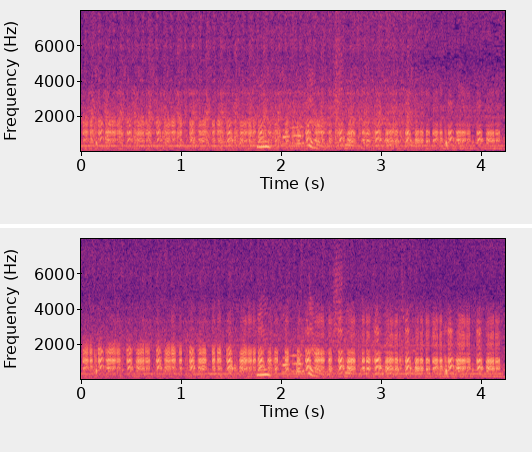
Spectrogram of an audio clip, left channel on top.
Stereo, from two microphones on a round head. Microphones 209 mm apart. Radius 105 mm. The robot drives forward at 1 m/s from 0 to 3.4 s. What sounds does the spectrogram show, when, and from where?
0.0 s an insect: 30° right (ahead or behind); by 4.2 s 55° right (ahead or behind)
1.8 s a woman speaking: 15° right (ahead or behind); by 4.1 s 5° right (ahead or behind)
